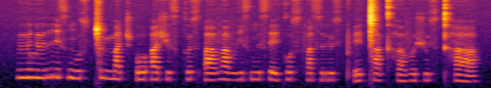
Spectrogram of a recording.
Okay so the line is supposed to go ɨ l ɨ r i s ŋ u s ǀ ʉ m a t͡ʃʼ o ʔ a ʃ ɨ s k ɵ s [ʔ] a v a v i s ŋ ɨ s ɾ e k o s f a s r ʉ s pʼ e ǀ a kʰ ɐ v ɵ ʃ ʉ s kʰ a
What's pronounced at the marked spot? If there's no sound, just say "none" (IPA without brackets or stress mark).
ʔ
